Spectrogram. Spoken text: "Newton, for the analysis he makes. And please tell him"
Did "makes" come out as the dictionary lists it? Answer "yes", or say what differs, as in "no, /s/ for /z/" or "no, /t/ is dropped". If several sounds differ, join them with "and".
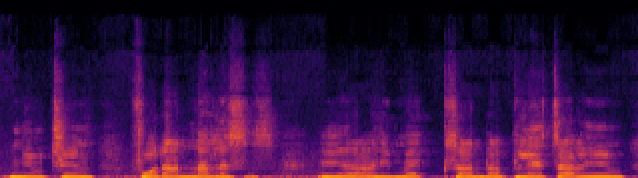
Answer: yes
